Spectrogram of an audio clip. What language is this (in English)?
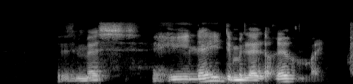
Kabyle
